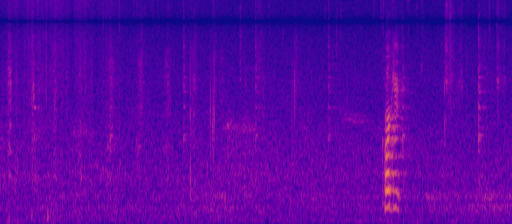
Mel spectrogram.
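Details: A corgi playing in the snow gives one short, sharp bark that stands out against a quiet background hiss.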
